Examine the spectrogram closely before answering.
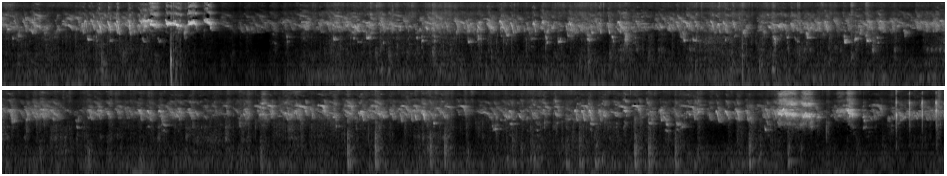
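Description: A flock of young chickens calling constantly while they feed, a dense chorus of short, high, overlapping peeps. There are louder bursts about two and a half seconds in and again near the end.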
